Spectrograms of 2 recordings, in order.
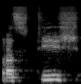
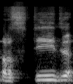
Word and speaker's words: prestige: അതിന്റെ ശരിയായ ഉച്ചാരണം പ്രസ്റ്റീഷ് എന്നാണ്. PRESTIGE. നമ്മൾ സാധാരണ പ്രസ്റ്റീജ് എന്ന് പറയാറുണ്ട്. ബട്ട് it's exact pronunciation is പ്രസ്റ്റീഷ്.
